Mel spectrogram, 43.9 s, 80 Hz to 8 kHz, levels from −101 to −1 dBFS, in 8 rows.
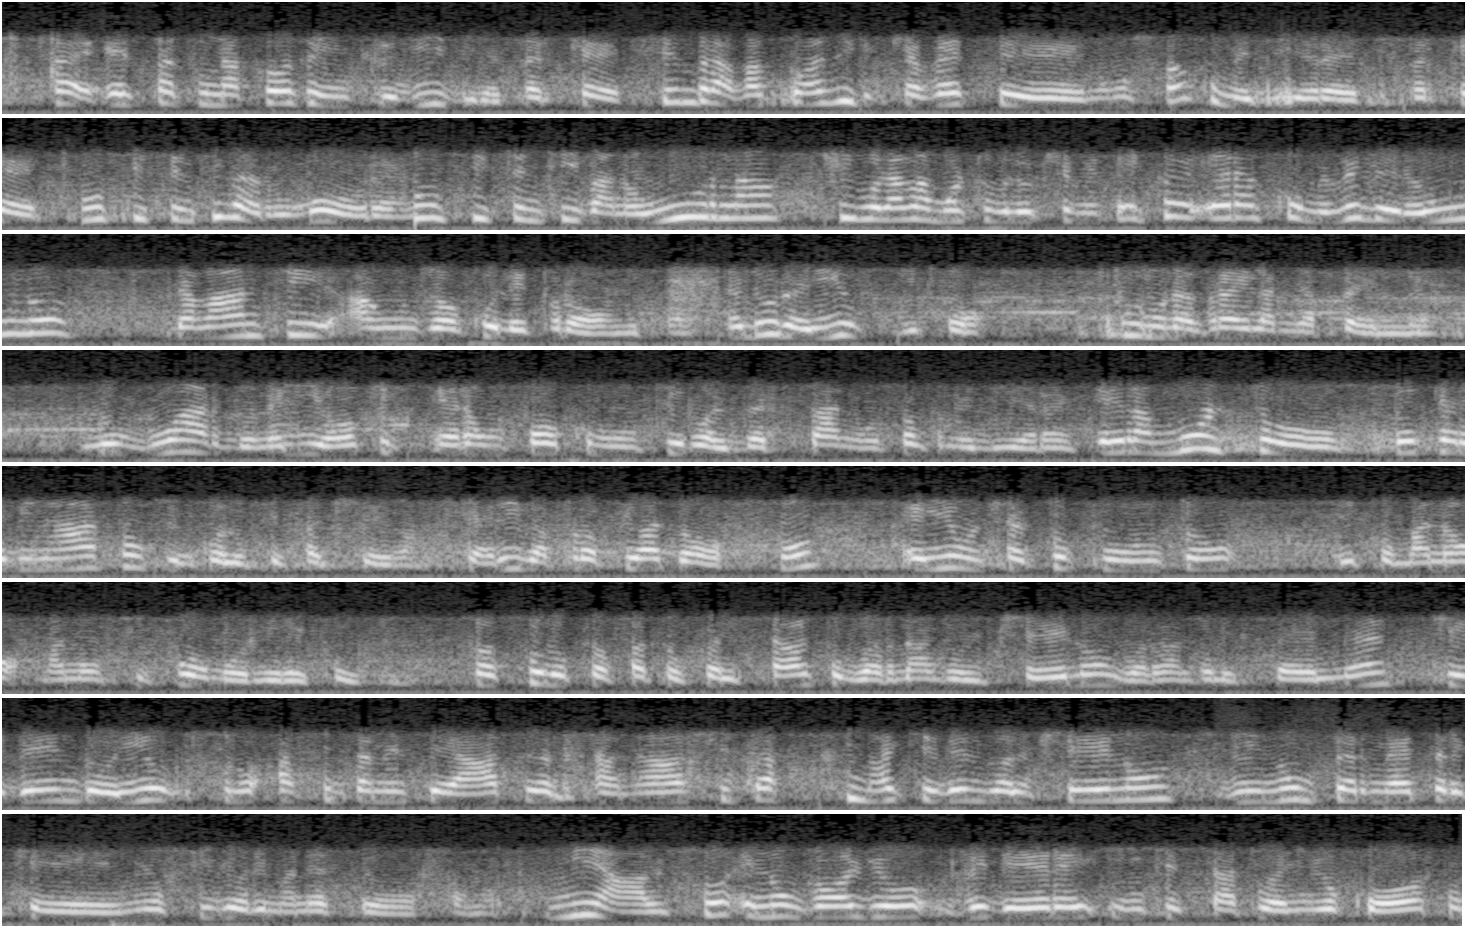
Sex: female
